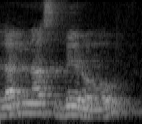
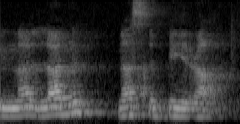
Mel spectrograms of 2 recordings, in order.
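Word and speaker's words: لن نصبر: So it is pronounced, instead of lan nasbiro, it will be lan nasbira.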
